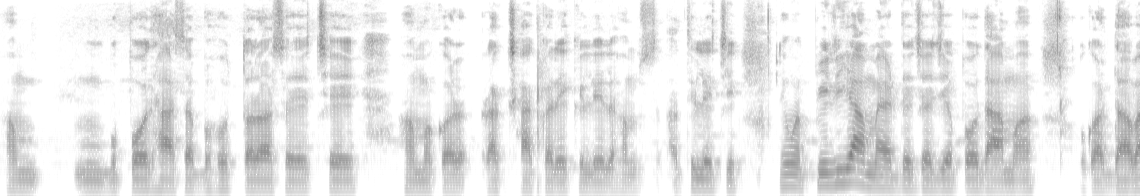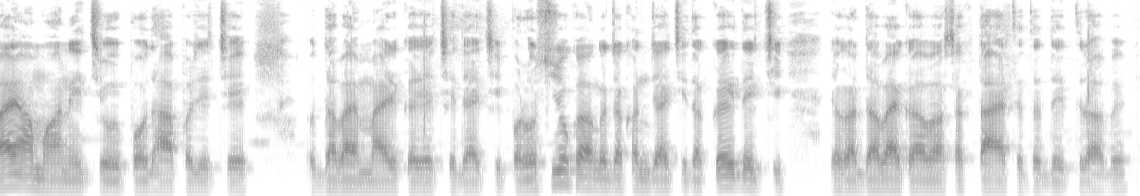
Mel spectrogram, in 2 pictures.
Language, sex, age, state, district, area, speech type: Maithili, male, 30-45, Bihar, Darbhanga, rural, spontaneous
